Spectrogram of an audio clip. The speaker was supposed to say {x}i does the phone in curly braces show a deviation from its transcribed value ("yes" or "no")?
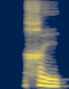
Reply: yes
